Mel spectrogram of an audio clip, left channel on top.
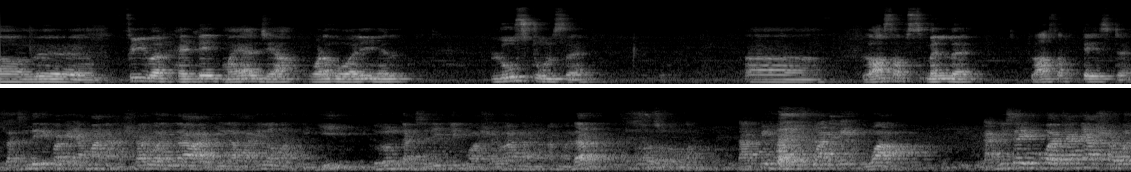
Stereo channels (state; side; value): different; both; correlation -0.01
